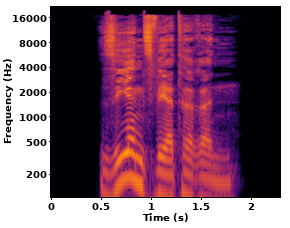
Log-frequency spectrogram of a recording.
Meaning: inflection of sehenswert: 1. strong genitive masculine/neuter singular comparative degree 2. weak/mixed genitive/dative all-gender singular comparative degree
- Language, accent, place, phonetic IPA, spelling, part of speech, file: German, Germany, Berlin, [ˈzeːənsˌveːɐ̯təʁən], sehenswerteren, adjective, De-sehenswerteren.ogg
